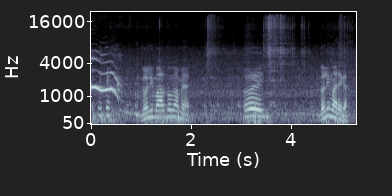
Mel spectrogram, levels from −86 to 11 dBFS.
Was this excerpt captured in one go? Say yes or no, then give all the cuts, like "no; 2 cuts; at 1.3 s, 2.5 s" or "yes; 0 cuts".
yes; 0 cuts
